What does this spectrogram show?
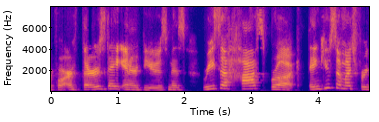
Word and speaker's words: Risa Haasbroek: Risa Haasbroek.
